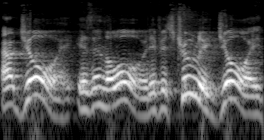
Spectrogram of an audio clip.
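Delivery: ordinary talk, nothing marked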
